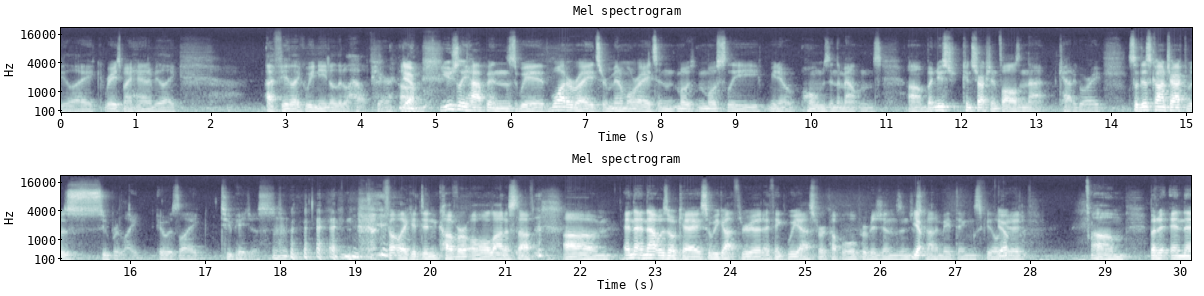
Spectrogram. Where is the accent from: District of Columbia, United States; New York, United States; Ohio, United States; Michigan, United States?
New York, United States; now in Colorado, United States; I grew up in New York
